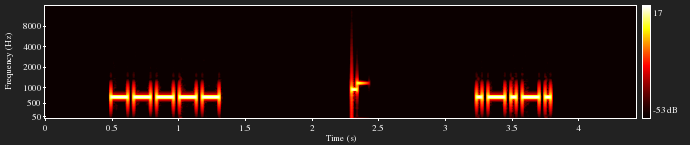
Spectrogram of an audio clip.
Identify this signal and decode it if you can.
Morse code, heard as a keyed tone, about 28 wpm, 700 Hz. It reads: 0 <AR>
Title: Single Character (Letter:Number:Punctuation:Prosign) Alt 28wpm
